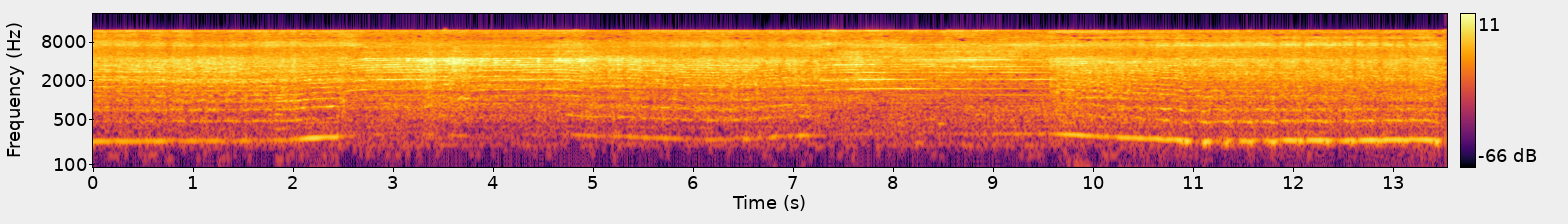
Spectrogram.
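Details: Cast saw cutting a plaster leg cast on a 12-year-old girl in hospital after foot surgery for an extra navicular bone: a steady high whine whose pitch dips as the blade bites into the plaster.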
